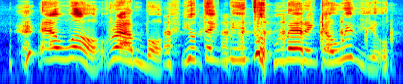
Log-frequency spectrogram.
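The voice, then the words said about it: Put-on Russian accent. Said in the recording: “She's not Russian. She's not Russian. You mixed up your ... Russian. ... do that voice.”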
